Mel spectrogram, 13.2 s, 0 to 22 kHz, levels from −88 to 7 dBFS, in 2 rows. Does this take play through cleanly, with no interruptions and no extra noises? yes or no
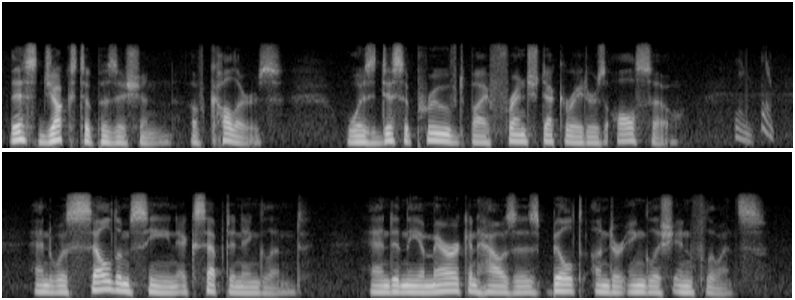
no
